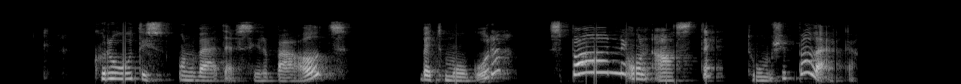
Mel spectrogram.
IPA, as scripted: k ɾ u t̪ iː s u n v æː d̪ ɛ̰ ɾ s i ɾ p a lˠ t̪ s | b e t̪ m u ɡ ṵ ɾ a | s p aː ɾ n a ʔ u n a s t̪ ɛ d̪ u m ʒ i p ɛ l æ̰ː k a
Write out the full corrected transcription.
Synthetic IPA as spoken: k ɾ uː t̪ i s u n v æː d̪ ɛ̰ ɾ s i ɾ b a lˠ t̪ s | b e t̪ m u ɡ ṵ ɾ a | s p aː ɾ n i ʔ u n a s t̪ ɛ t̪ u m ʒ i p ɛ l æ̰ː k a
